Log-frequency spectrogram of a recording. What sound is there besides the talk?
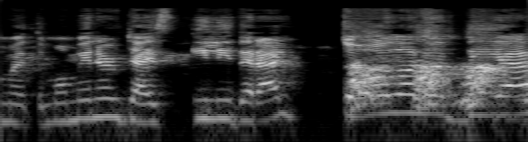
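dog barking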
